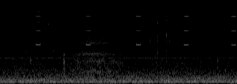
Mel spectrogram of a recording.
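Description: Handheld EMF meter beeping faintly, short electronic pips about two a second: its alarm for a high field reading.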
